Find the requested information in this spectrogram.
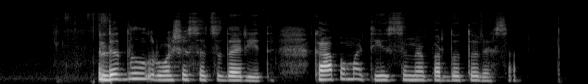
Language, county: Lithuanian, Tauragė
